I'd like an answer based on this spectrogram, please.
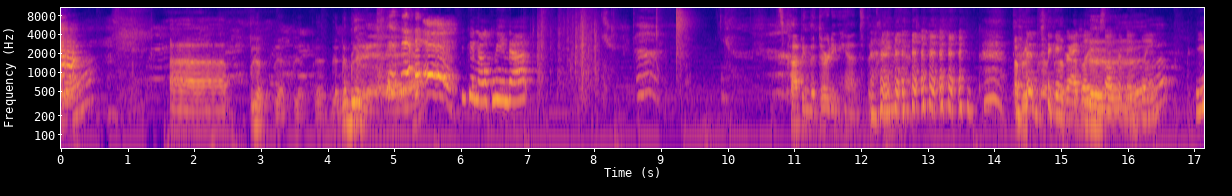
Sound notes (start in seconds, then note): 0.1 giggles; 12.2 laughs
